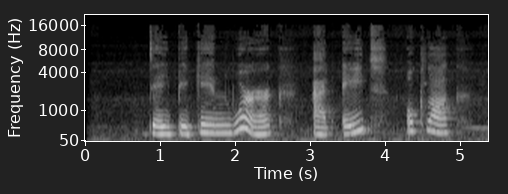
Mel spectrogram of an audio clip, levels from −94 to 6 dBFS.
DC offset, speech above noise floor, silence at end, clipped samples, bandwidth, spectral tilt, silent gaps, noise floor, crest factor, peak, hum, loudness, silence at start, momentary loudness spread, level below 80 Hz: under 0.1%; 32 dB; 0.4 s; under 0.1%; 16.5 kHz; -6 dB/octave; none; -59 dBFS; 18 dB; -12 dBFS; none; -28 LUFS; 0.85 s; 16 LU; -60 dBFS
